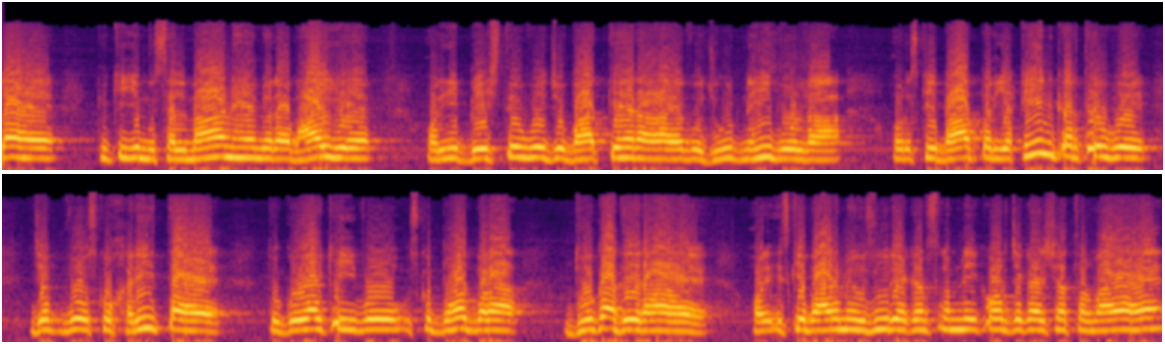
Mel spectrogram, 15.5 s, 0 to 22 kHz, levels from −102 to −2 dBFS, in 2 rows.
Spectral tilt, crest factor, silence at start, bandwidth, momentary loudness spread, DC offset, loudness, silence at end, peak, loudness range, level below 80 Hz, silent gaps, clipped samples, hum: -5.5 dB/octave; 8 dB; 0 s; 15 kHz; 7 LU; under 0.1%; -17 LUFS; 0 s; -8 dBFS; 1 LU; -50 dBFS; none; under 0.1%; none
